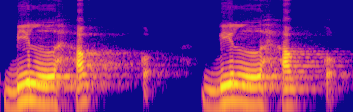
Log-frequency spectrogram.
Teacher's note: Ada tekanan dulu haq gitu ya. Kemudian dikolkolahkan.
